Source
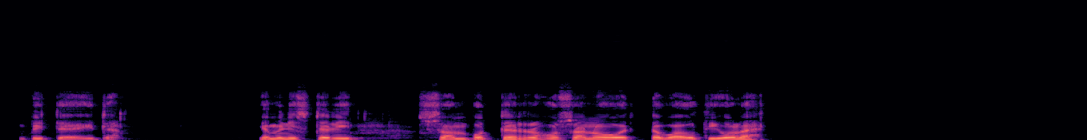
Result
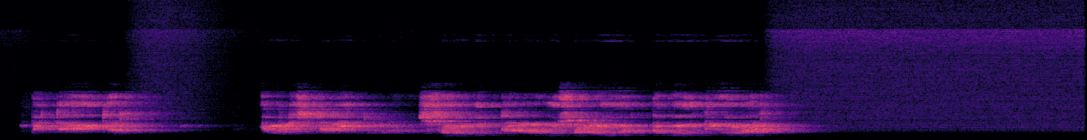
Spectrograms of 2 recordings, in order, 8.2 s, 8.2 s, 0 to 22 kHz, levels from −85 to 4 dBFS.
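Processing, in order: steep high-pass 1.5 kHz 48 dB/octave; treble shelf 2.5 kHz +8.5 dB; in parallel at +1 dB: compression, threshold -47 dBFS, peak gain reduction 18.5 dB; on the sum: peak limiter -26 dBFS, peak gain reduction 12 dB; reverse; upward compressor, threshold -44 dBFS; reverse; feedback delay 113 ms, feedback 36%, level -9.5 dB; simulated room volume 290 m³, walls mixed, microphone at 2 m

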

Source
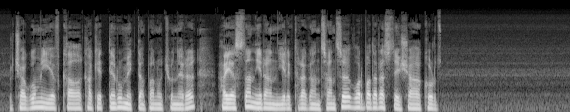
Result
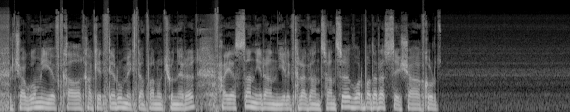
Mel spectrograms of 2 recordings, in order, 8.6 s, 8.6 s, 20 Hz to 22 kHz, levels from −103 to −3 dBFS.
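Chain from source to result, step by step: bass shelf 110 Hz -8.5 dB; peak limiter -13.5 dBFS, peak gain reduction 12 dB; swell ahead of each attack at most 24 dB/s; trim -8.5 dB

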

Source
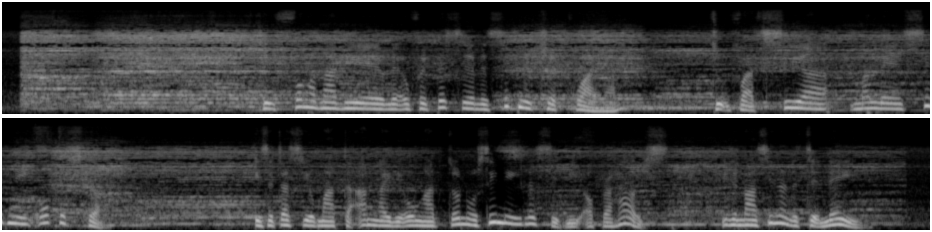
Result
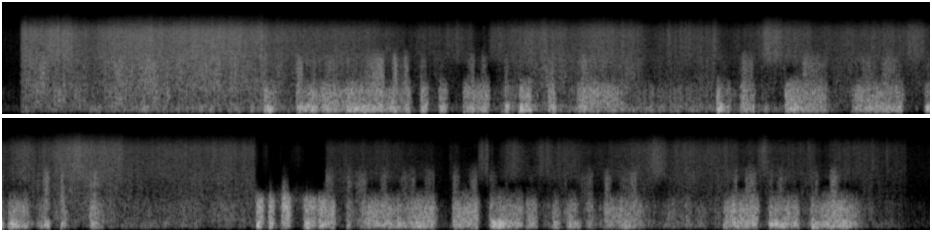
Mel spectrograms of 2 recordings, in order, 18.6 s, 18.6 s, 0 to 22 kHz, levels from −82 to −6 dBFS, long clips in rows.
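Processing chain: every band turned upside down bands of 500 Hz; noise-vocoded speech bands 4; 11.81–12.52 s: resonant high shelf 1.7 kHz -14 dB, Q 3; trim -2.5 dB

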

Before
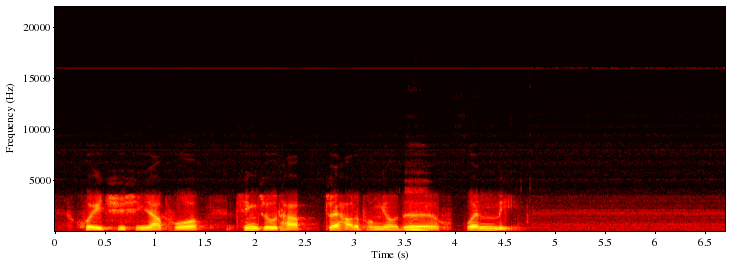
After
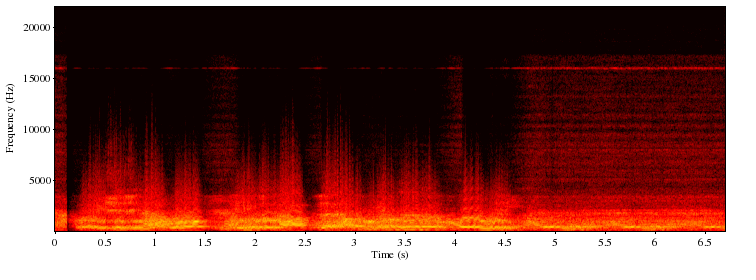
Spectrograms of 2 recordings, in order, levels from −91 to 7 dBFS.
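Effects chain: phase randomisation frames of 200 ms; on a send: filtered feedback delay 804 ms, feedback 65%, low-pass 1.5 kHz, level -21 dB; on the sum: peak limiter -15 dBFS, peak gain reduction 7.5 dB; in parallel at +3 dB: compression, threshold -38 dBFS, peak gain reduction 17.5 dB; on the sum: saturation -26 dBFS, distortion -8 dB; fifteen-band graphic EQ 100 Hz -12 dB, 250 Hz -9 dB, 1 kHz +10 dB, 2.5 kHz -4 dB; slow attack 614 ms; three bands compressed up and down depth 70%

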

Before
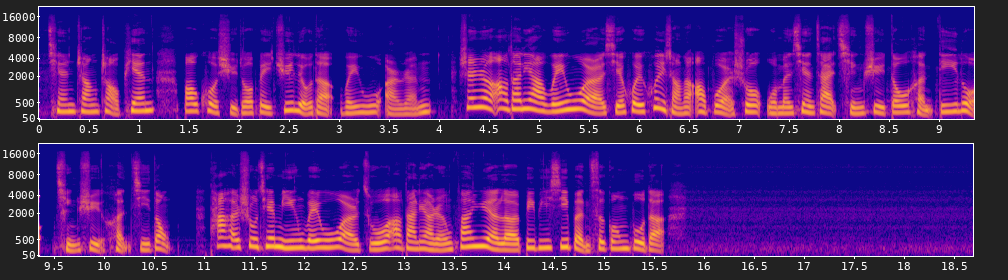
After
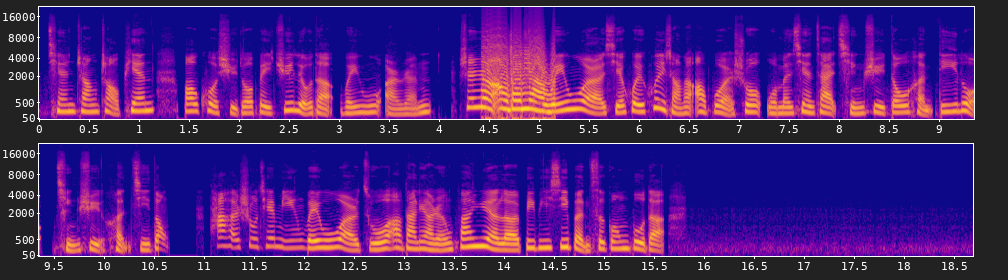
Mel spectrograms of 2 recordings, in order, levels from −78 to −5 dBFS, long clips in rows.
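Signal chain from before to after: 4.43–5.17 s: overdrive pedal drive 36 dB, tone 2.7 kHz, clips at -8 dBFS; 10.55–12.05 s: band-pass filter 2.4 kHz, Q 0.55; hysteresis with a dead band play -45.5 dBFS; trim +1 dB

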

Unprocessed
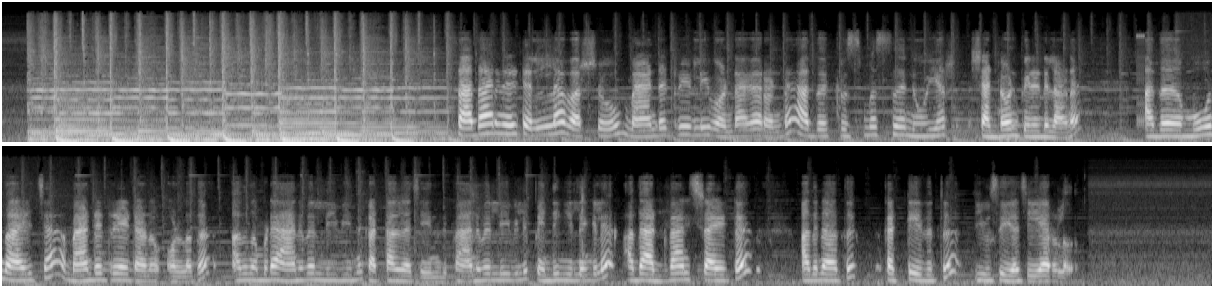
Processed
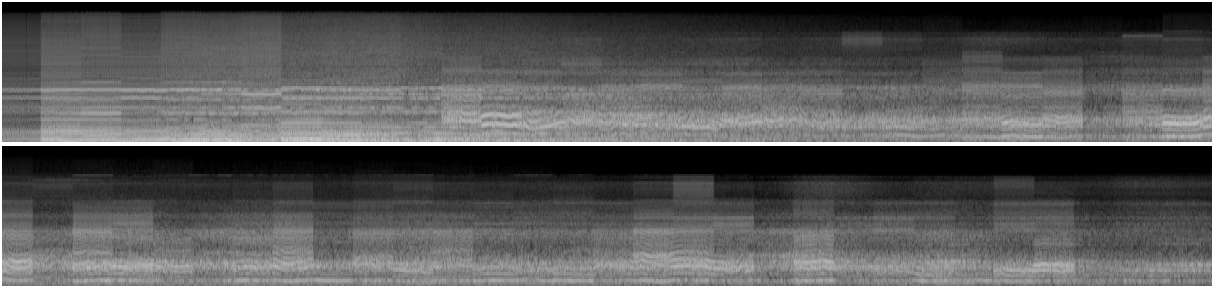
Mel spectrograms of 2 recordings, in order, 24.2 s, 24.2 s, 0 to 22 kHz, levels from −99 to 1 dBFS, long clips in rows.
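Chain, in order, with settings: spectrogram pixelated in time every 400 ms; echo that smears into a reverb 1409 ms, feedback 46%, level -5.5 dB; trim -6.5 dB

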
